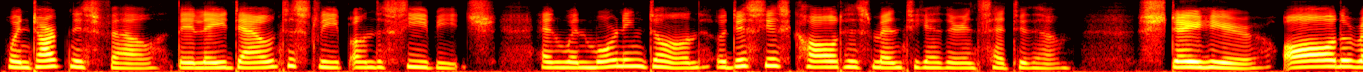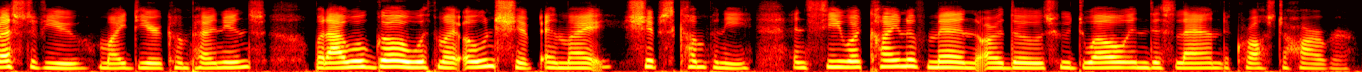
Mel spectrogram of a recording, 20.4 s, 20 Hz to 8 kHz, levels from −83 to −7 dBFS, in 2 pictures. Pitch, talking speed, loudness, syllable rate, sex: 220 Hz, 185 wpm, -20 LUFS, 4.3 syllables/s, female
